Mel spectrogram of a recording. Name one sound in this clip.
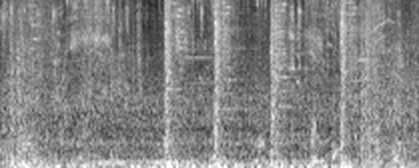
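A sword swishes and strikes with sharp hits.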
